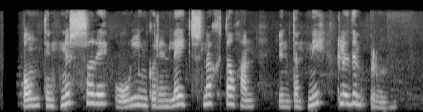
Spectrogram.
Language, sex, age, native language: Icelandic, female, 20-29, Icelandic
